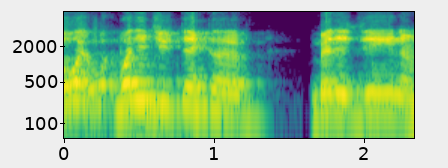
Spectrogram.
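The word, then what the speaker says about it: Medellín: Uh, and when you hear double L's, it almost sounds like a J in Spanish.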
